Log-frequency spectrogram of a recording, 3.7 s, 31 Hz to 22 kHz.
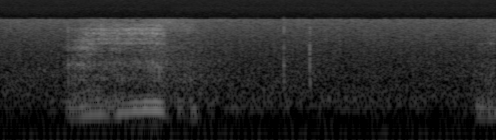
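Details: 1-year-old black Labrador asleep: one loud, low, rattling snore on a breath, then quiet breathing; snoring.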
